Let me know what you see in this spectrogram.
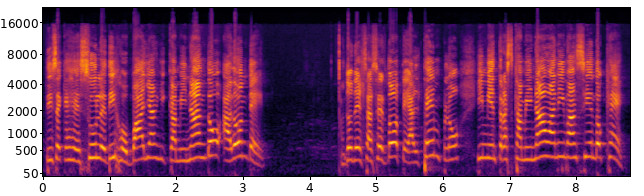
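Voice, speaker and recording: High-voiced woman preaching with call-and-response. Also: measured pace. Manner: animated call-and-response preaching, asks the congregation questions; cries out loudly when quoting pleas. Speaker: pastor. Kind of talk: sermon. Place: church service with congregation.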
